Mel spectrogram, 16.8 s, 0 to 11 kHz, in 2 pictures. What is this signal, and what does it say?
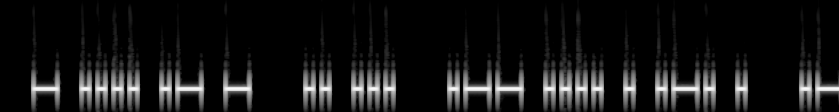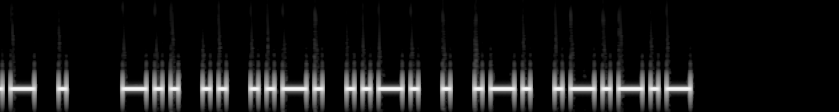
Morse code, heard as a keyed tone, about 15 wpm, 700 Hz. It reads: THAT IS WHERE WE DIFFER.
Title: Sentences from Top 1000 Words - Review Part 1 - 15wpm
